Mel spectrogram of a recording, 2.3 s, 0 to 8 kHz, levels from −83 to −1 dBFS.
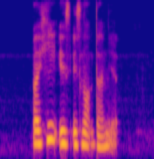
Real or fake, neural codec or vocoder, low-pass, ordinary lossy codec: fake; codec, 16 kHz, 4 kbps, X-Codec, HuBERT features, trained on general audio; none; none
